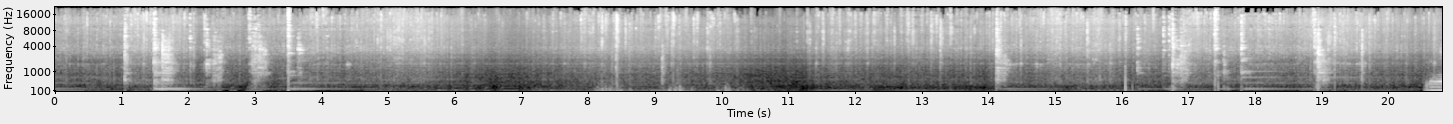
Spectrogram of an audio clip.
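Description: Food browns in a pot over medium-high heat for Caribbean-style black beans, a steady bright sizzle broken by occasional stirring scrapes and clinks, close and unaccompanied by talk.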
